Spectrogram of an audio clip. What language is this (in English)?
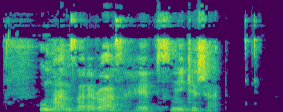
Persian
